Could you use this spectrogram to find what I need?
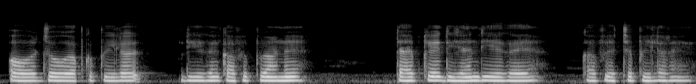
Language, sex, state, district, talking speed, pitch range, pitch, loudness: Hindi, male, Jharkhand, Sahebganj, 155 wpm, 170-180 Hz, 175 Hz, -14 LUFS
